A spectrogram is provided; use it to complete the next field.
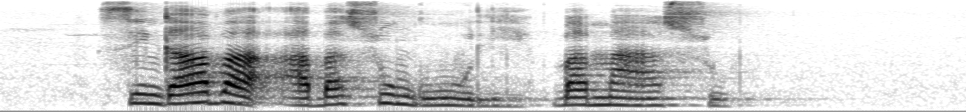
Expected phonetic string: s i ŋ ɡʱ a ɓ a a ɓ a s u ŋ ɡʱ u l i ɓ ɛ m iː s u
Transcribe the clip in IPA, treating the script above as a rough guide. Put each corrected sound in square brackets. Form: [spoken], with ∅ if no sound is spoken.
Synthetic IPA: s i ŋ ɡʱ a ɓ a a ɓ a s u ŋ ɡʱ u l i ɓ [a] m [aː] s u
